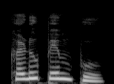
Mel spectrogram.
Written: ಕಡುಪೆಂಪು

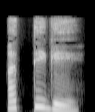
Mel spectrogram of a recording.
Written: ಅತ್ತಿಗೆ

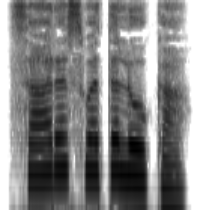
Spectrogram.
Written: ಸಾರಸ್ವತಲೋಕ

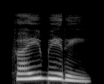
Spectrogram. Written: ಗೊಬ್ಬರ

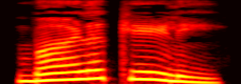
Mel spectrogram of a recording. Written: ಬಲಿಗಲ್ಲು

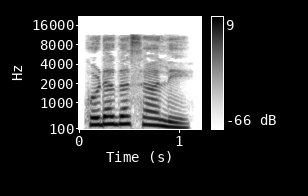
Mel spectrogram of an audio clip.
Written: ಕೊಡಗಸಾಲೆ

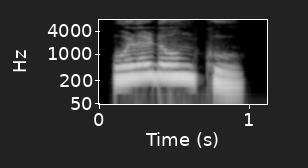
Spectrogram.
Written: ಒಳಡೊಂಕು

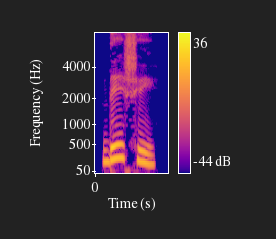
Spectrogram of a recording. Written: ದೋಷಿ

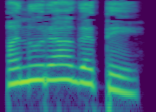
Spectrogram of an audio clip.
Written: ಅನುರಕ್ತೆ

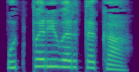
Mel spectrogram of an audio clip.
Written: ಉತ್ಪರಿವರ್ತಕ

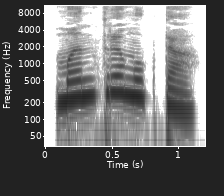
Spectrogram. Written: ಮಂತ್ರಮುಗ್ಧೆ

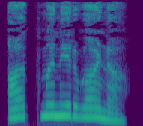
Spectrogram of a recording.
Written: ಆತ್ಮನಿರ್ವಾಣ

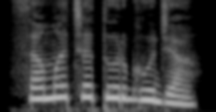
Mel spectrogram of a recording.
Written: ಸಮಚತುರ್ಭುಜ

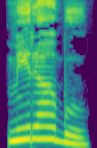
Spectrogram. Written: ಮೊರಬು

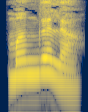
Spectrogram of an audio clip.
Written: ಮಂಗಲ

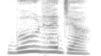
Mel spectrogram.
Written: ಗೂಢಜ

